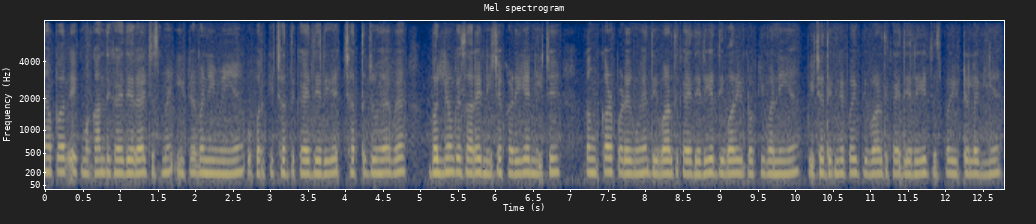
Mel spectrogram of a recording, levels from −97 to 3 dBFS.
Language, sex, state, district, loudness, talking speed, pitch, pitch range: Hindi, female, Chhattisgarh, Raigarh, -30 LUFS, 270 wpm, 195 Hz, 190-200 Hz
